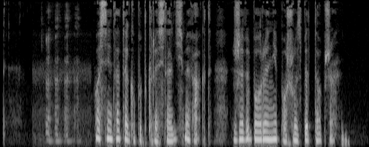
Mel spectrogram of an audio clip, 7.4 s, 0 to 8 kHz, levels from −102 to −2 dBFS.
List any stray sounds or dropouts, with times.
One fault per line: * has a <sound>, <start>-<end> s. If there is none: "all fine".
* has a laugh, 0.8-1.6 s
